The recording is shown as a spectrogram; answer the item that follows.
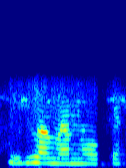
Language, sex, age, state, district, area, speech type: Kannada, female, 18-30, Karnataka, Hassan, urban, conversation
